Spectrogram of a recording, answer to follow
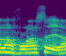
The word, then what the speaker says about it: Lavoisier: Itu dibacanya Lavoisier ya. Walaupun tulisannya Lavoisier, tapi dibacanya di kita itu Lavoisier.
